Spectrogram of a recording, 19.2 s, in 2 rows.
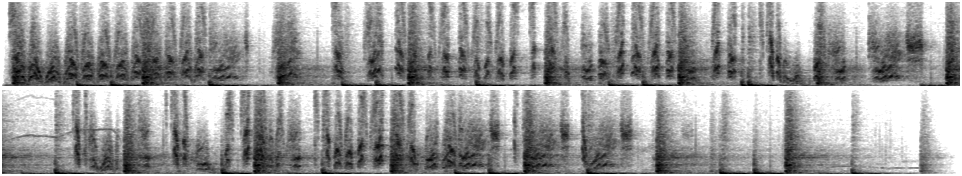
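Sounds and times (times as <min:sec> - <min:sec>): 
scratching: 0:00.1 - 0:18.5.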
